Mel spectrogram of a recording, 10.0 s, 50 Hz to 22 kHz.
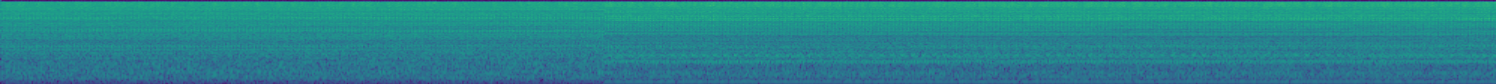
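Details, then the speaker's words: PS5 cooling fan under game load gives a steady airy whoosh with a faint buzzing whine that rises as the fan speeds up. This is normal; of the three fan variants, the Nidec tends to be loudest. "so now you know what exactly your ps5 should really sound like if you notice that your ps5 seems particularly loud it could be that it was assembled with the nidec model cooling fan as this one tends to be the loudest"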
